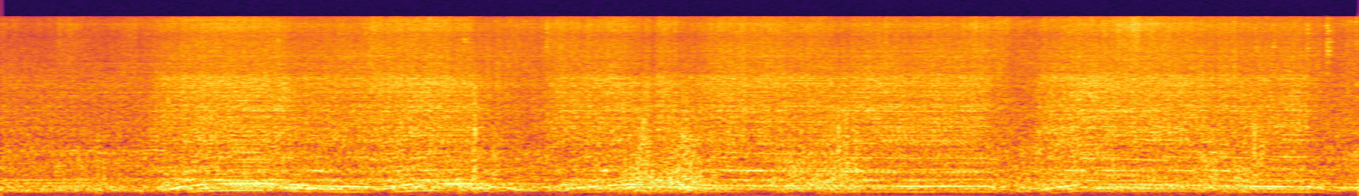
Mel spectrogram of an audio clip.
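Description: A fishing boat's engine running under way, its pitch swinging up and down several times in the first half and then holding steadier, over wind and rushing sea.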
